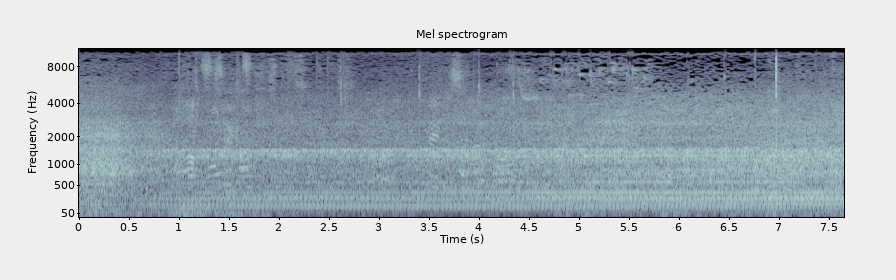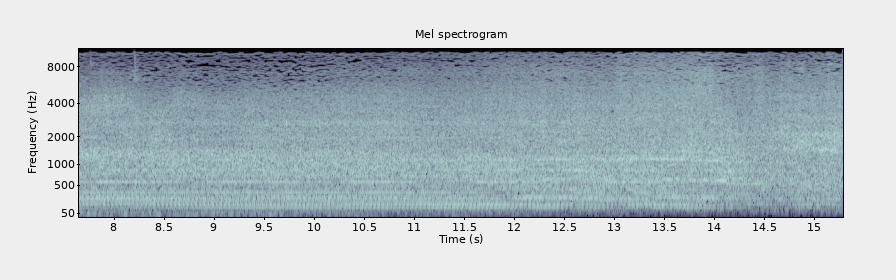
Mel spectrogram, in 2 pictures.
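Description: A diesel train engine drones steadily as it approaches and grows louder.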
